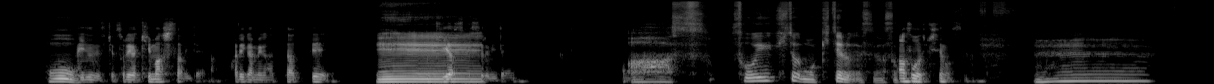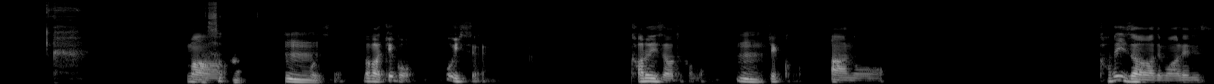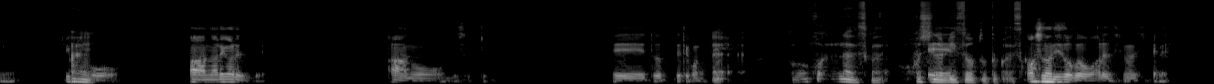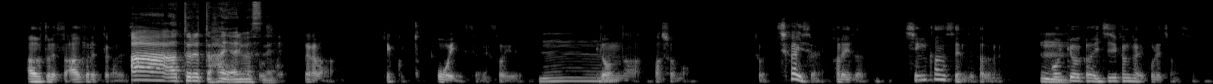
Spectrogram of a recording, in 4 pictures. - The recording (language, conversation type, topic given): Japanese, unstructured, 地域のおすすめスポットはどこですか？
- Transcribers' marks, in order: tapping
